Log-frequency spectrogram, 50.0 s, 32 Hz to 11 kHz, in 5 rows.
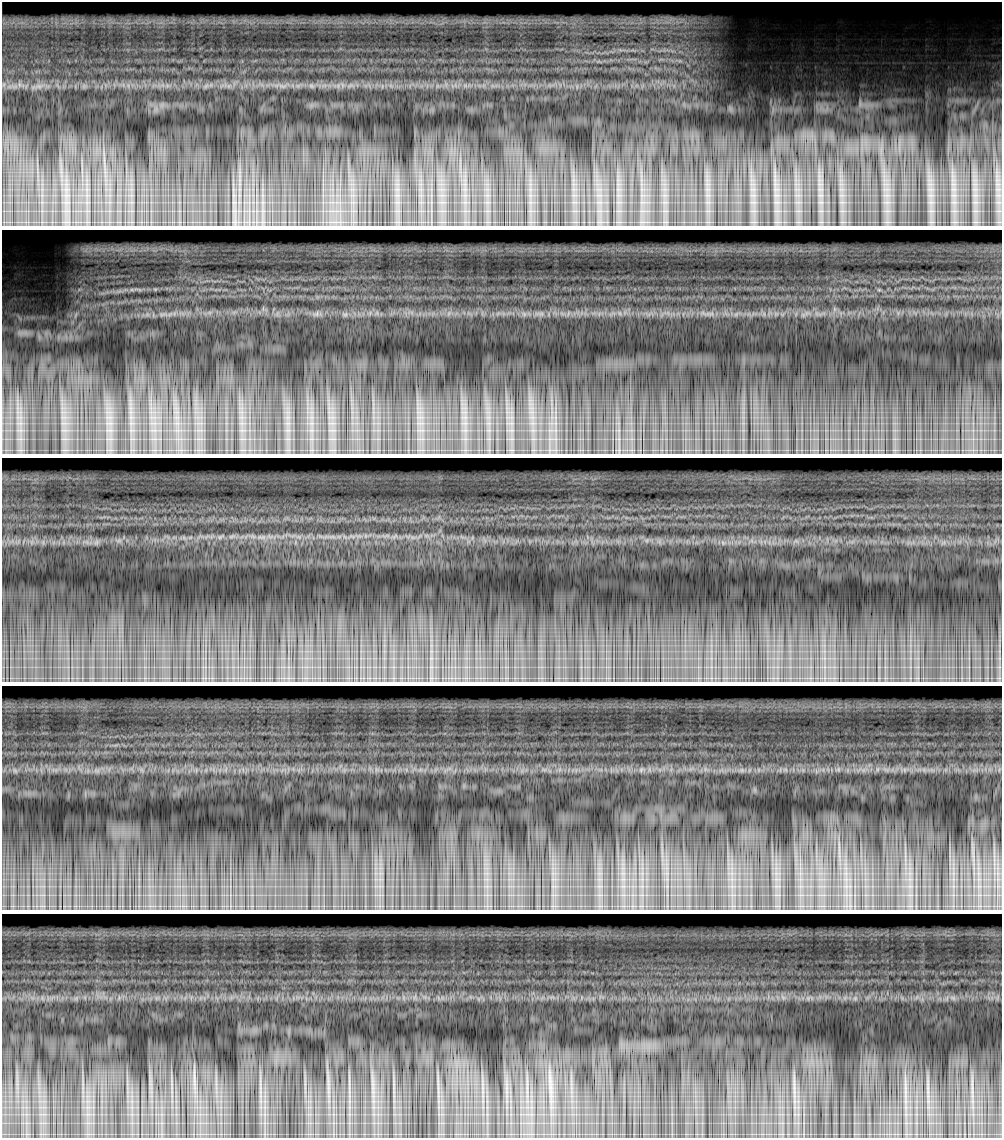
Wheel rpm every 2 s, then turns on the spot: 160, 160, 160, 70, 0, 90, 160, 160, 160, 160, 160, 160, 160, 160, 160, 160, 160, 160, 160, 160, 160, 160, 160, 160, 160.
none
